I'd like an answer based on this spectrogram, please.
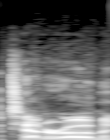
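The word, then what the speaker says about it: Tetairoa: Uh, how do you pronounce this guy's name? Uh, Tedaroa McMillan.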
